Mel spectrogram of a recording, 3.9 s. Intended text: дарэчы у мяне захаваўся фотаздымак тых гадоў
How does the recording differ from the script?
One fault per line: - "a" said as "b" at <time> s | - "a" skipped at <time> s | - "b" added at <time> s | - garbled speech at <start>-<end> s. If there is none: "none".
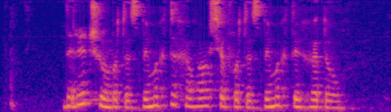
- "мяне" said as "фотаздымак" at 1.1 s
